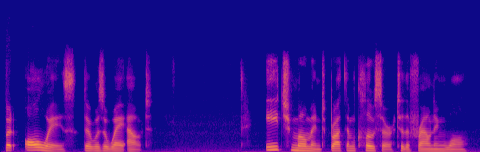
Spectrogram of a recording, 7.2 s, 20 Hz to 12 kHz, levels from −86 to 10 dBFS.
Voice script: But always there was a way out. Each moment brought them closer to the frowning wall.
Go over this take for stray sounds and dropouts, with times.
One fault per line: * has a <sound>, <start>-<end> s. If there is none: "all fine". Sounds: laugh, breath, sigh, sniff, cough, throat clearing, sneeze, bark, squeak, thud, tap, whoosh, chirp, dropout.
all fine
